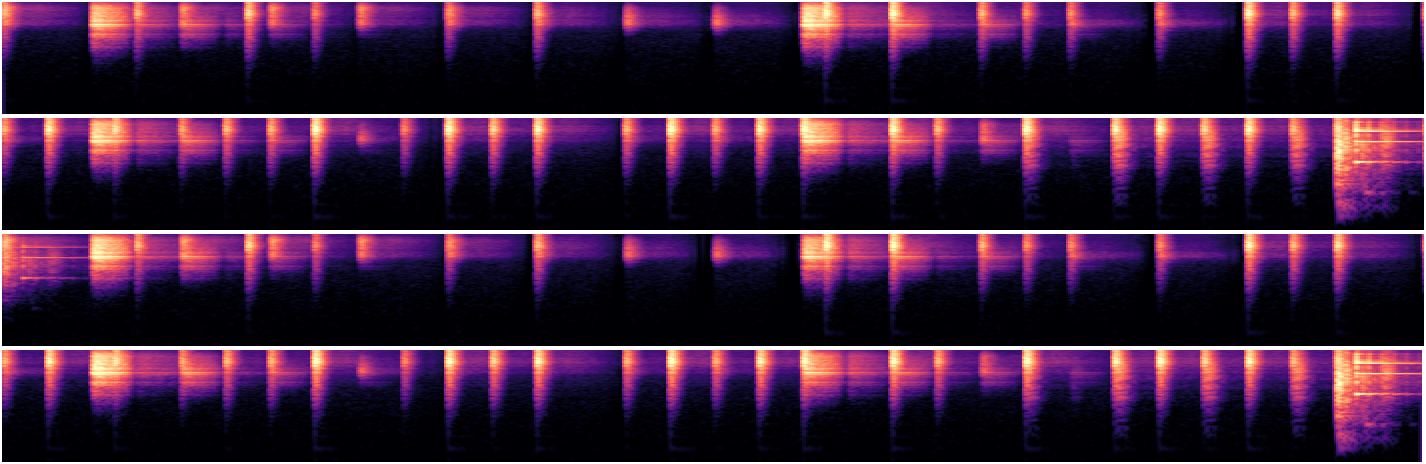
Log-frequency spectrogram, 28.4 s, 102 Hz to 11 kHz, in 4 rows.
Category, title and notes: Instrument samples > Percussion
fun hi-hat loop with percs (135bpm)
All the free wavs in this pack are Ableton drum racks that I've cut into loops and exported from old beats that never left my computer. They were arranged years ago in my late teens, when I first switched to Ableton to make hip-hop/trap and didn't know what I was doing. They are either unmixed or too mixed with reverb built in. Maybe I'm being too harsh on them. I recommend 'amen breaking' them and turning them into something else, tearing them apart for a grungy mix or layering to inspire pattern ideas. That's what I love doing with them myself.
135bpm, drum, hihats, symbols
